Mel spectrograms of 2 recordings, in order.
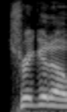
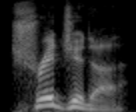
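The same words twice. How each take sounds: First: The G is pronounced as a hard sound. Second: The G is pronounced as a soft sound. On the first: The speaker calls it wrong. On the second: The speaker calls it right.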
